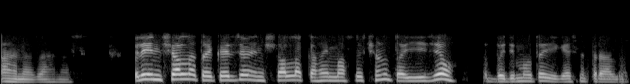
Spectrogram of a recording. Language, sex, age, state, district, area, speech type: Kashmiri, male, 30-45, Jammu and Kashmir, Shopian, rural, conversation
